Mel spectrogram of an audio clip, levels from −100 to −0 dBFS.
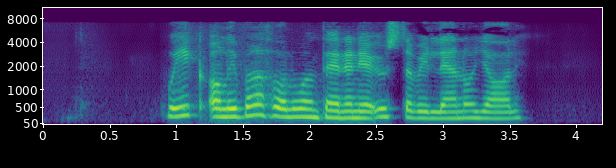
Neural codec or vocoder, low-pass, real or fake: codec, 16 kHz, 1 kbps, X-Codec, WavLM features, trained on Multilingual LibriSpeech; 7.2 kHz; fake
